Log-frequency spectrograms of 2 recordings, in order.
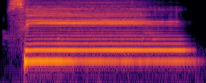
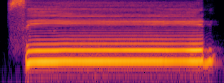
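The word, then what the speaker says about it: سين: সিন। সিন একই জায়গায় জিহ্বার agar সামনে নিচের এই যে দুই দাঁতের পেটও আগের সাথে লাগাবেন, লাগিয়ে 4 আলিফ টেনে উচ্চারণ করতে হবে। সিন সিন, সবাই একসাথে জোরে জোরে বলেন সিন।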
